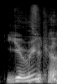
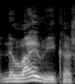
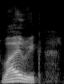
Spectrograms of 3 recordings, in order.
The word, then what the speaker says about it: Yreka: Eureka. – Das wird YR. Eureka. Ne, Yreka sprechen die das. Yreka. YRKA. – Ah. – Ein Y, dann direkt ein R dahinter. Das ist Yreka. – Yreka.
